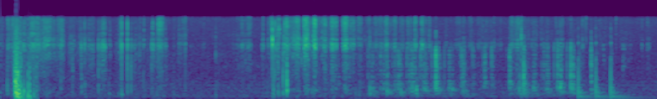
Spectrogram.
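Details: Squirrel chewing on an office building from a windowsill in the afternoon, heard as bursts of dry, crackling gnawing clicks in irregular clusters with short quiet gaps, a louder snap near the start.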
